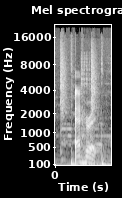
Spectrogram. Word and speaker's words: Ehret: with another talk this time we've got Everett that is how you pronounce it is that right that that's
